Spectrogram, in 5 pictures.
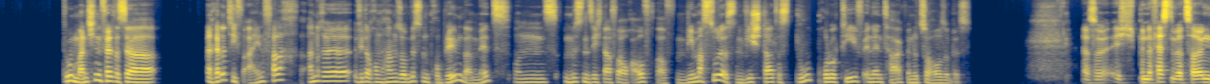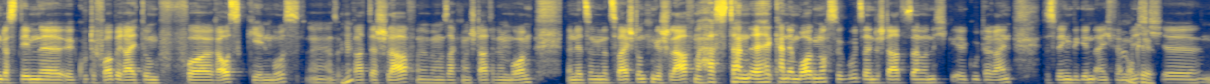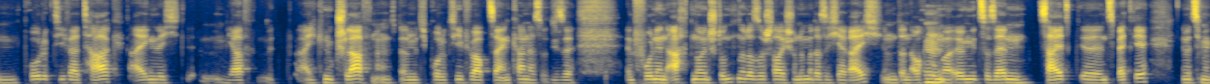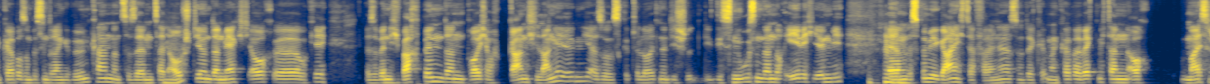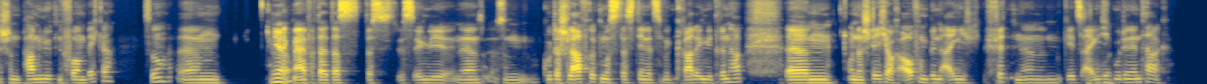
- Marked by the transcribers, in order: laughing while speaking: "hast, dann, äh"; in English: "snoozen"; chuckle
- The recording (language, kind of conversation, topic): German, podcast, Wie startest du zu Hause produktiv in den Tag?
